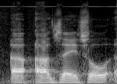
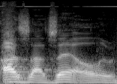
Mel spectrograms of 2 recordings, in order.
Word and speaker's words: Azazel: fallen angels was called as a gel or Azazel be pronounced in Hebrew and from the Book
